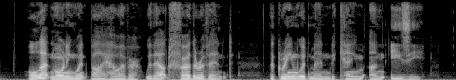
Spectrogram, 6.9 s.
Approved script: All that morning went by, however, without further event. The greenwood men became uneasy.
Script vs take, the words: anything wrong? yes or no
no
